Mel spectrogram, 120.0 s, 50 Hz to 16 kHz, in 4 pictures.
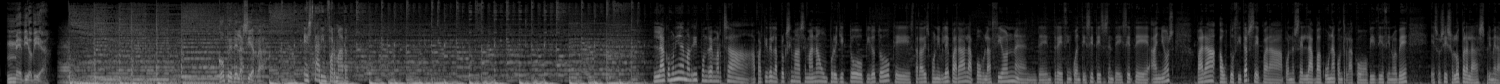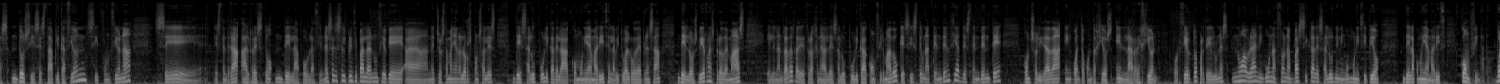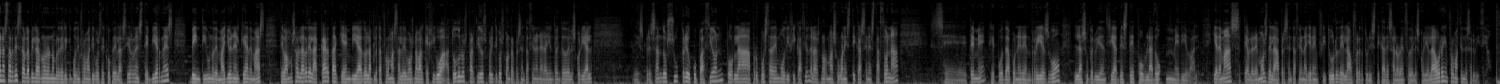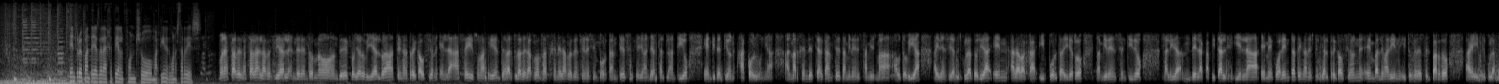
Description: Informativo Mediodía 21 mayo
